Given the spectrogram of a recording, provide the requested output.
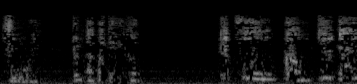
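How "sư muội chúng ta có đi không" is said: soft, hushed question; softly. A narrator's reading. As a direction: ask her gently under the breath. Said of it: "khẽ nói". (khẽ khàng hỏi nhỏ)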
